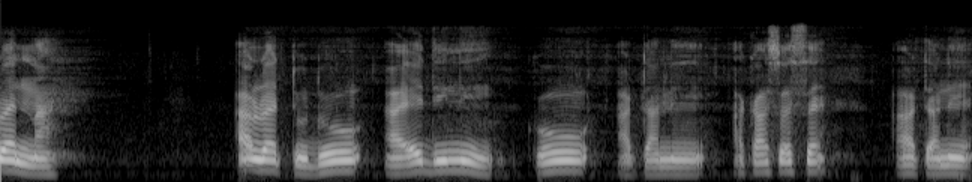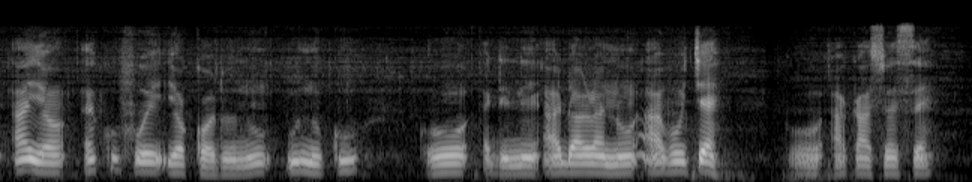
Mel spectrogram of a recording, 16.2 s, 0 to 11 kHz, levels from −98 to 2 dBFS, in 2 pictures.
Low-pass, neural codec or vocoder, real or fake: 7.2 kHz; none; real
